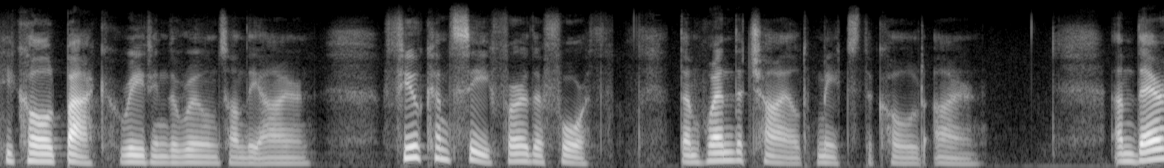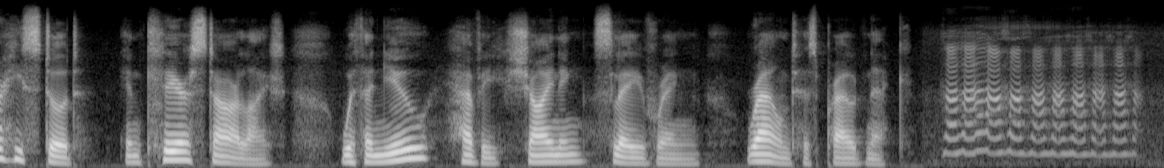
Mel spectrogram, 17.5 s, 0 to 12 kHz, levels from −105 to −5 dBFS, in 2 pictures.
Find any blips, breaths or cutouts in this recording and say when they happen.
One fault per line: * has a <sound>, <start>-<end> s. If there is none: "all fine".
* has a laugh, 15.8-17.3 s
